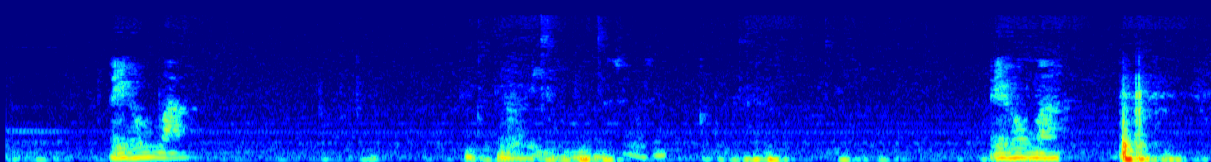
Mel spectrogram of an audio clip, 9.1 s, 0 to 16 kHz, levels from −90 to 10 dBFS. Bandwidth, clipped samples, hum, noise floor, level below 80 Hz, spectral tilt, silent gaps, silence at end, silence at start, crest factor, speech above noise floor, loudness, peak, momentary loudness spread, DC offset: 4 kHz; under 0.1%; none; -62 dBFS; -30 dBFS; -10 dB/octave; none; 0.25 s; 0.85 s; 26 dB; 35 dB; -26 LUFS; -2 dBFS; 28 LU; under 0.1%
